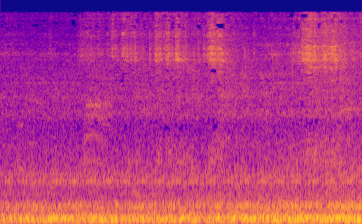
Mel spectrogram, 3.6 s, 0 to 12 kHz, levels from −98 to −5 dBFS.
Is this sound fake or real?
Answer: real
